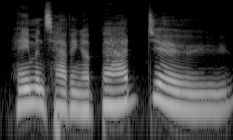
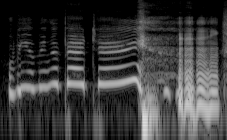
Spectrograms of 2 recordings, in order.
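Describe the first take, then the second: First: Said in the usual way. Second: Much higher, slow, babyish mock-sympathy voice; mock pity. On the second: Preacher teasing the congregation in a high mock-pity voice. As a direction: coo it like asking a sulking child.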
